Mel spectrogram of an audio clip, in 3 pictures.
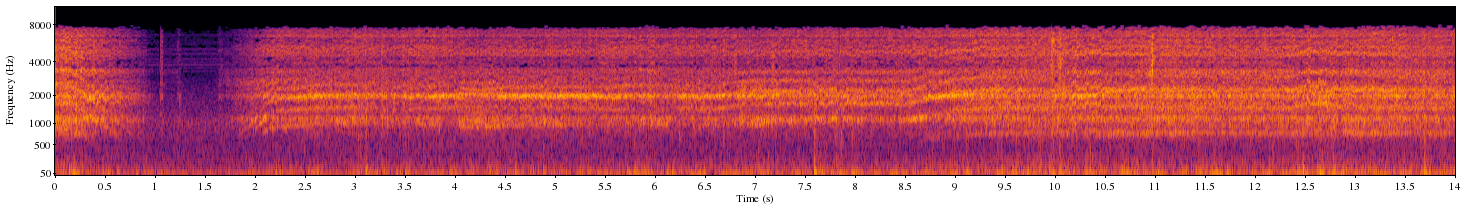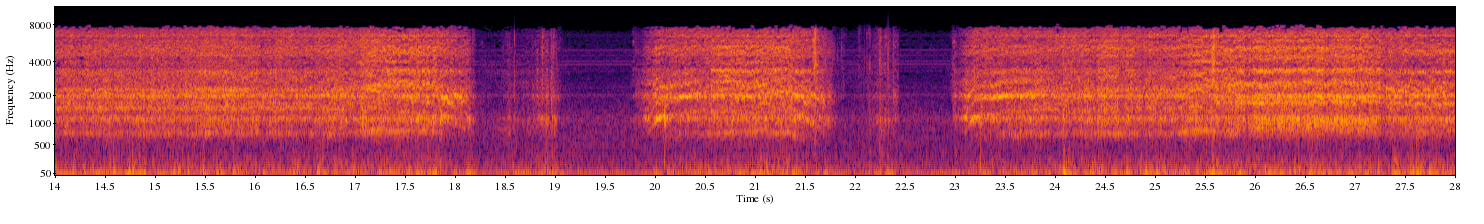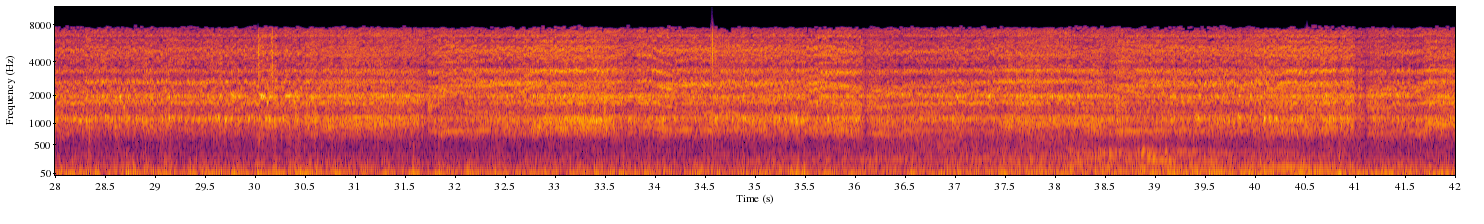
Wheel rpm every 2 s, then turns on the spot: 60, 110, 130, 130, 160, 200, 200, 200, 190, 40, 120, 50, 190, 220, 200, 210, 220, 210, 210, 210, 210.
18-20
